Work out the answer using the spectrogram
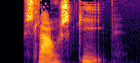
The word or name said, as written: SLAGSKIBE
